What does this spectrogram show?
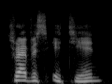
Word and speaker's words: Etienne: Yeah, it's not like it's almost 2 syllables instead of 3. Etienne. And you probably gotta you have to make a hand motion and make your face look funny. Travis Etienne.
